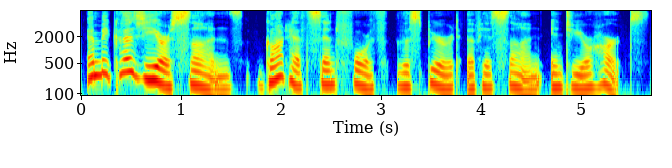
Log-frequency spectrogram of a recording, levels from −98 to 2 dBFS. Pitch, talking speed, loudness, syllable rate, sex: 170 Hz, 180 wpm, -19 LUFS, 4.2 syllables/s, female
